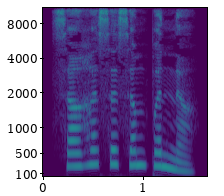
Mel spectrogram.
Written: ಸಾಹಸಸಂಪನ್ನ

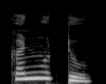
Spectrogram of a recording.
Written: ಕೊನೆಮಟ್ಟಿ

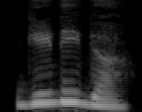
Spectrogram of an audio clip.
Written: ಕೀಡಿಗ

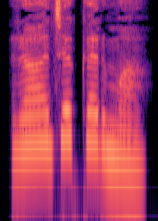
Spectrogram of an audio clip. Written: ರಾಜಕರ್ಮ

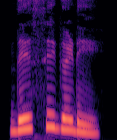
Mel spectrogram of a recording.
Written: ದಾಸಗೌಡ

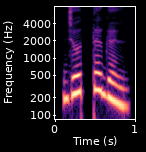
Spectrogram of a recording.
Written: ಜಾದುಕಲ್

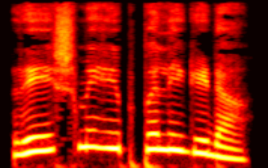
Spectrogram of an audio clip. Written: ರೇಷ್ಮೆಹಿಪ್ಪಲಿಗಿಡ

